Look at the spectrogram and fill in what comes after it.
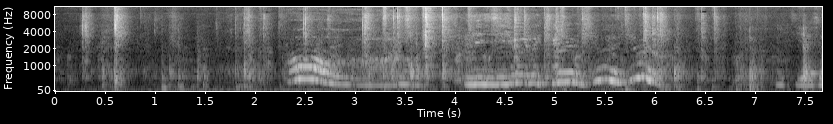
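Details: Indoor greeting from two dogs, tagged as an Alaskan malamute and a golden retriever, as the mother of the household comes home. A drawn-out, wavering howl-like whine bends up and down for several seconds, amid clicks, shuffling and nearby voices.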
